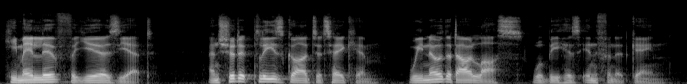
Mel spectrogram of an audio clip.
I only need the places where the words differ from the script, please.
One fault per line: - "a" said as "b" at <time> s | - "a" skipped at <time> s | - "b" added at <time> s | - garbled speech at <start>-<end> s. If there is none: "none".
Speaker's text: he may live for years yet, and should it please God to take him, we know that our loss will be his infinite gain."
none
